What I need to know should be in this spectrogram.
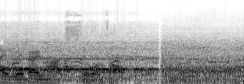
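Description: A young man shouts close by.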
